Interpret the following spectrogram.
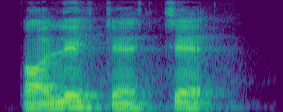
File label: Kelantan-Pattani Malay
